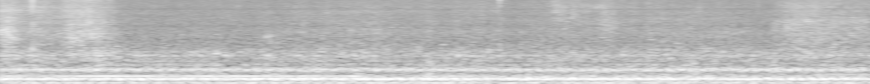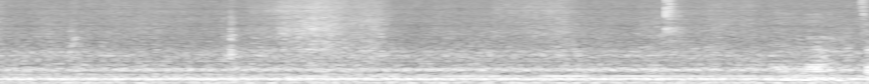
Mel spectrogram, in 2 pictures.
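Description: A steady low mechanical hum with a constant pitch, with a few faint rustles of cotton cloth being smoothed and folded.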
